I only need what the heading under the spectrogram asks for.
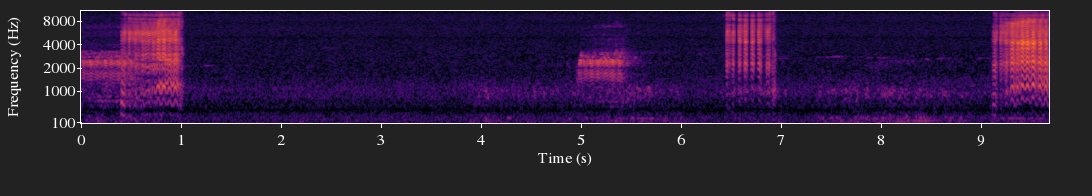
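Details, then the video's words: Baby lamb on a farm bleating: four short, hoarse, nasal baas spaced a few seconds apart, the first and last loudest, one quieter in the middle. Faint background murmur between calls. "Cute baby lamb bleating - Baby lamb makes baaing sounds"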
